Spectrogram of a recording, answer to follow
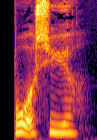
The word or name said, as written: borsyre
